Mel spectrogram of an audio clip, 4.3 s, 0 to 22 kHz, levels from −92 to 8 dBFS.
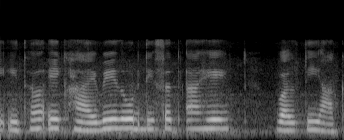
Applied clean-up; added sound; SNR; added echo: none; none; none; none.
